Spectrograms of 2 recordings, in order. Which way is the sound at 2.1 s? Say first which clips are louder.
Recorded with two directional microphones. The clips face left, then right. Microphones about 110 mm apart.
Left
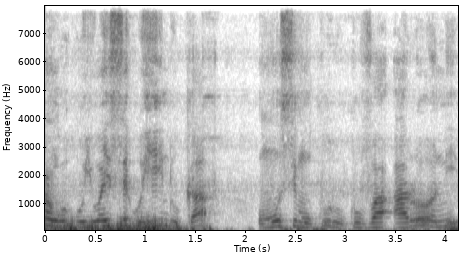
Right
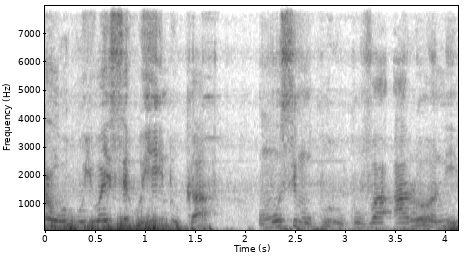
Left 5 dB; 55° left (ahead or behind).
